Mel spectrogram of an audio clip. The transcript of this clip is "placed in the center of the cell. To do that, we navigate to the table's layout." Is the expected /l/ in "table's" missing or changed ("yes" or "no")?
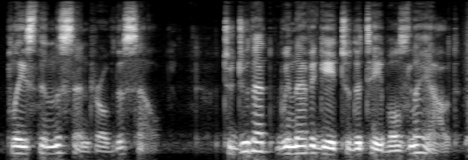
no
